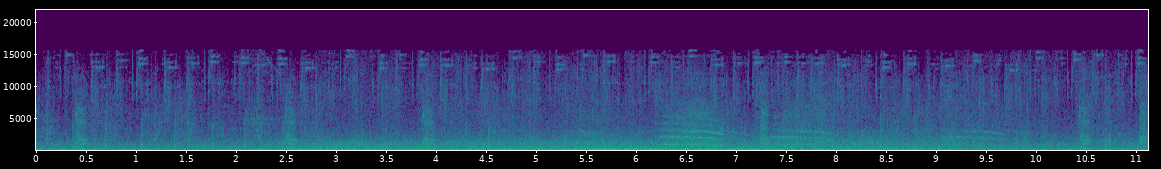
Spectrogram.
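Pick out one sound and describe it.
Footsteps thud on grass at a running pace.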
